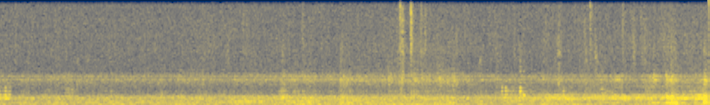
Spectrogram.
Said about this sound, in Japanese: 本日はトワイライトエクスプレス号にご乗車いただきまして誠にありがとうございます。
